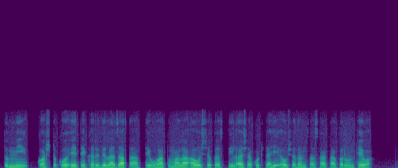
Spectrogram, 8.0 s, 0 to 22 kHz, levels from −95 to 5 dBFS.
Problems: background sounds at intervals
